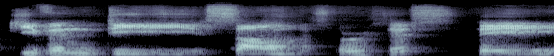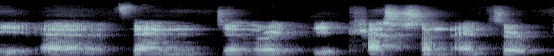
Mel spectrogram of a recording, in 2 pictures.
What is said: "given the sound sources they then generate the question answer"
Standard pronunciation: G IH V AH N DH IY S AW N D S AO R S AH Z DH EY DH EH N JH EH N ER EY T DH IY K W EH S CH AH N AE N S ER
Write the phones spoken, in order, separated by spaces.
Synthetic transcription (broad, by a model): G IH V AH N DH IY S AW N D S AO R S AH S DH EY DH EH N JH EH N ER EY T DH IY K W EH S CH AH N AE N S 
